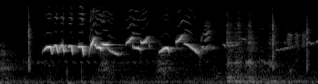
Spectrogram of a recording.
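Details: White-rumped shama communicating with its flock inside an aviary sanctuary: a loud, fluid series of rolling, warbled whistles that rise and fall quickly, then fade into softer thin notes and a soft low rumble.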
